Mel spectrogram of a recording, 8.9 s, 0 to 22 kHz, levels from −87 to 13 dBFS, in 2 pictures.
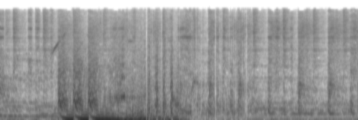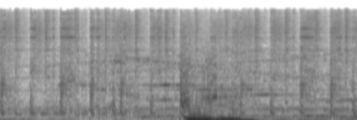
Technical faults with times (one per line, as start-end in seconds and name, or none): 1.58-3.09 processor overload crackle
5.38-6.15 processor overload crackle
